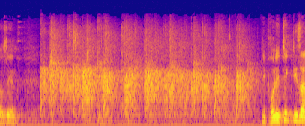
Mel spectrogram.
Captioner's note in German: Beifall Freie Demokraten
